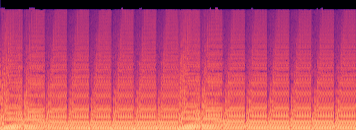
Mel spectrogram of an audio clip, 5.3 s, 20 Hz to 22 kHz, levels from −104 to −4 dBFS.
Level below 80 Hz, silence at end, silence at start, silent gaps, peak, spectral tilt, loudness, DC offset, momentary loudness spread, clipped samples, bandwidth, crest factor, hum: -26 dBFS; 0 s; 0 s; none; -8 dBFS; -6 dB/octave; -19 LUFS; under 0.1%; 2 LU; under 0.1%; 17 kHz; 8 dB; none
